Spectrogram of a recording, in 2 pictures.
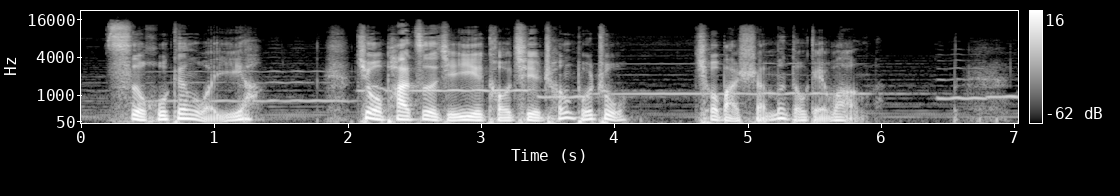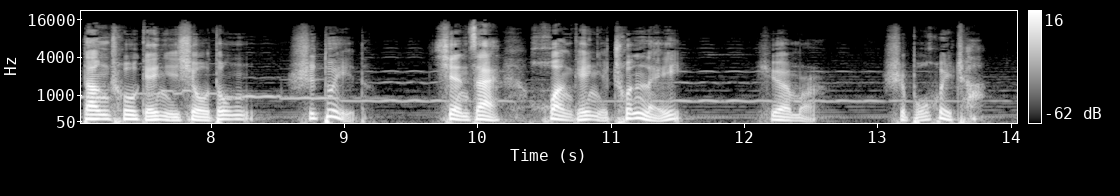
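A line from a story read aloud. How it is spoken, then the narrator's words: Soft-spoken. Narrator (Chinese): 白虎脸 轻声道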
